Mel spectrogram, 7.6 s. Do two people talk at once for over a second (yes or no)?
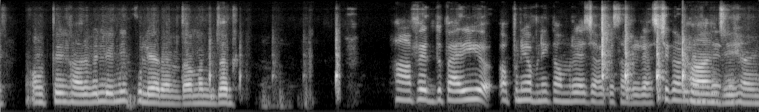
no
